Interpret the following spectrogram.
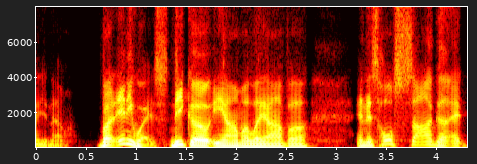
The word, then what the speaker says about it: Iamaleava: Nico Iamaleava. Is that's the pronunciation that I've found like 15 different times.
